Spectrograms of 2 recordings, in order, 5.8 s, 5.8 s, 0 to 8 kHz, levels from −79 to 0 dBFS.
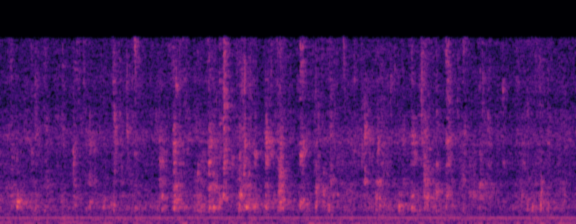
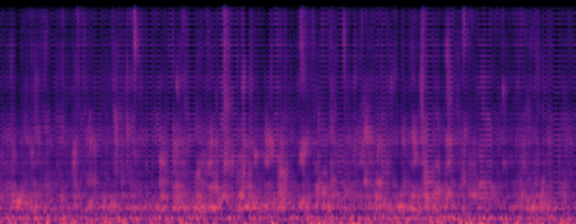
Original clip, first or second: first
